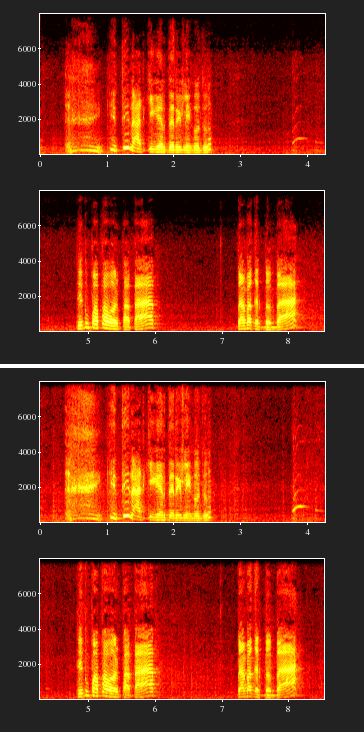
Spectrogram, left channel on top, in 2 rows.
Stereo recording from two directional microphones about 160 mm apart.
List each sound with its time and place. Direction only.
0.3 s speech: 20° left (ahead or behind); by 2.6 s 35° left (ahead or behind)
4.8 s speech: 50° left (ahead or behind)
7.2 s speech: 50° left (ahead or behind)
